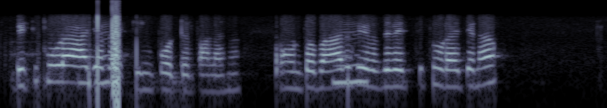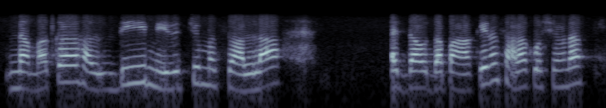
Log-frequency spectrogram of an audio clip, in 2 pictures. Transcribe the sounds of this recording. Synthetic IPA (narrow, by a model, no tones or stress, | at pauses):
bɪt͡ʃt̪ʰoːɽaːd͡ʒaːbɛːkɪŋɡ̚pɔːɾɖəɾpaːlaːnaː | soːnt̪õːbaːd̪pɪɾod̪eːʋɪt͡ʃt̪ʰoːɽaːd͡ʒenaː | nəməkɦəld̪iːmɪɾt͡ʃməsaːlaː | əd̪aːʊd̪aːpaːkeːnaːsa̰ːɽaːkʊʃənaː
